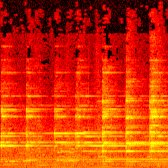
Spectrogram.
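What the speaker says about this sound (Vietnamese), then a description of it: "Thi thoảng người dân lại đi qua và gõ vào những cái chuông này. Rung nhẹ một tí thôi là đã kêu rồi." Temple bells in Kathmandu, Nepal, struck lightly by passers-by, ring out in a series of bright metallic tones roughly every third of a second, each decaying into a sustained hum over a low background murmur.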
